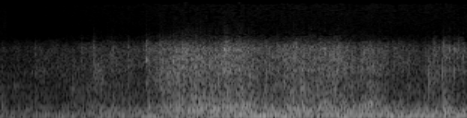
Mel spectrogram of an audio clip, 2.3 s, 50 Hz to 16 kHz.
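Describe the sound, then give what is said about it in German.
A deep, thunderous rumbling crash as the Campanile di San Marco bell tower collapses shortly before 10 in the morning, swelling louder after a moment and roaring on without a break. No voices are heard. “Der Turm wankt, stürzt unter Donnerkrachen zusammen.”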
